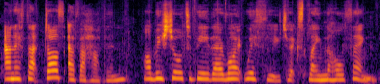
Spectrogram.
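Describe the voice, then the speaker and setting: A woman playing a diligent, drily witty police constable in a fantasy audio drama, articulate and measured. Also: a little high, darkish tone, close to an everyday voice. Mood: calm, reassuring.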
